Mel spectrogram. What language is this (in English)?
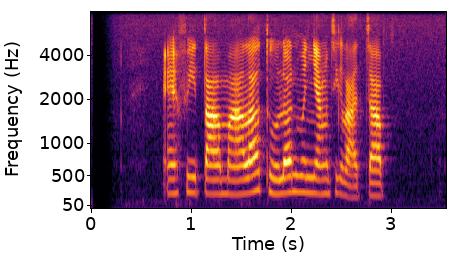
Javanese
